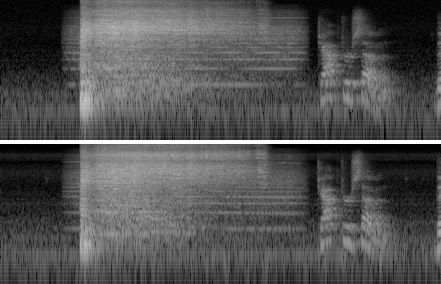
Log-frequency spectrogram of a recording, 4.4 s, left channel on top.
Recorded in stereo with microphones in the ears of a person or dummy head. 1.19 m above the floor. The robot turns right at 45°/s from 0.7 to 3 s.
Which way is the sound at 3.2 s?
60° right (ahead or behind).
